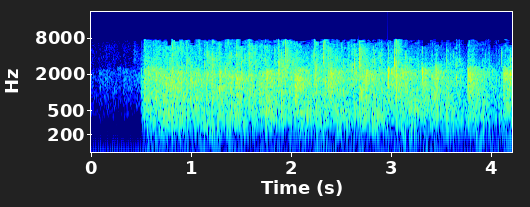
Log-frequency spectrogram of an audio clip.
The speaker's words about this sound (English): When we clap for each other, we're really saying, thank you, Lord. Thank you, Lord. And so when we clap, we're giving God glory.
